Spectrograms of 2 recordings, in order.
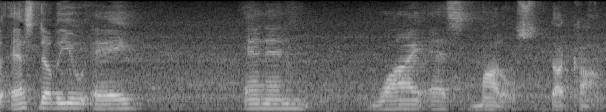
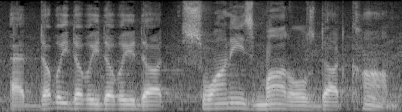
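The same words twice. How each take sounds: First: S W A N N Y S read as separate letters; spelled out letter by letter. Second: Said in the usual way. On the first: Shown as a demonstration. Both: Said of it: "That's spelled".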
